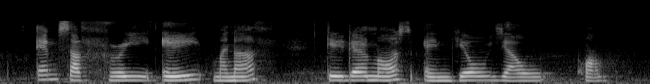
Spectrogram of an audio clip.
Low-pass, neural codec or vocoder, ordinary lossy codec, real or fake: none; codec, 16 kHz, 1 kbps, X-Codec, HuBERT features, trained on general audio; none; fake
